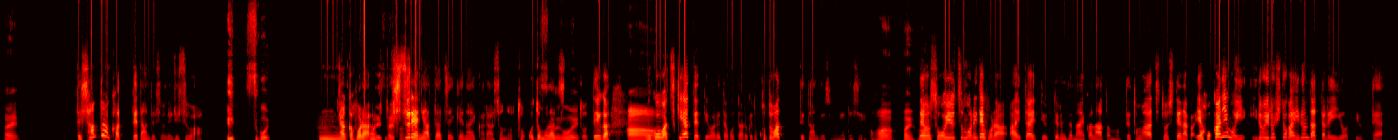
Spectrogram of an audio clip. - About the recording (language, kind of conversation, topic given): Japanese, advice, 新しい恋に踏み出すのが怖くてデートを断ってしまうのですが、どうしたらいいですか？
- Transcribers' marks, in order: distorted speech; background speech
